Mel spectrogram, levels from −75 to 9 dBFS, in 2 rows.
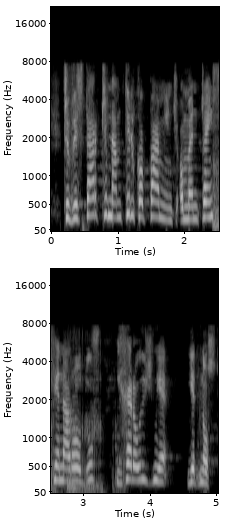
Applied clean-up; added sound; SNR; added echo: classical method log-MMSE.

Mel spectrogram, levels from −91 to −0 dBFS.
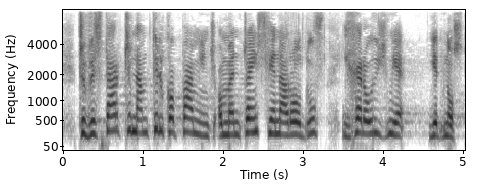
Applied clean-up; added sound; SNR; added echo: neural mask model Resemble Enhance denoiser.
